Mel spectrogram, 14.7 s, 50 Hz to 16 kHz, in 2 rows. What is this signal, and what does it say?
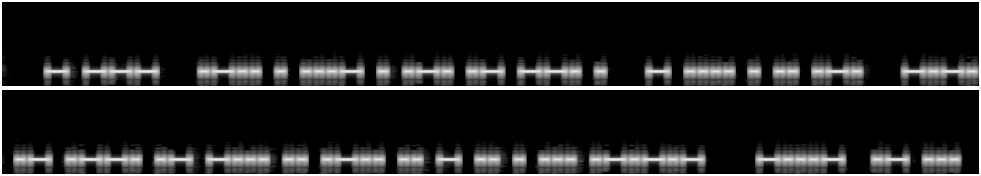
Morse code, heard as a keyed tone, about 25 wpm, 600 Hz. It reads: TO LEVERAGE THEIR CAPABILITIES. <BT> AS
